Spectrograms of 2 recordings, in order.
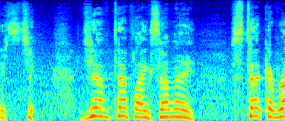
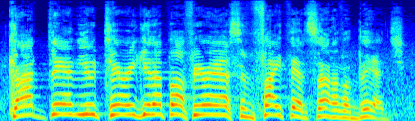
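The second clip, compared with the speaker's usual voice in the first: higher-pitched ringside scolding, imitated; angry father; 7 semitones higher, 3 dB louder than usual. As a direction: holler like a father quoting his fury. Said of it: "I'm gonna quote him".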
